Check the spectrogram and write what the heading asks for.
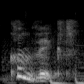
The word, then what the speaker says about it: convict: Convict, there are only two syllables. Someone who is in prison because they are guilty of a crime. If it is a verb, the accent falls on the second syllable.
